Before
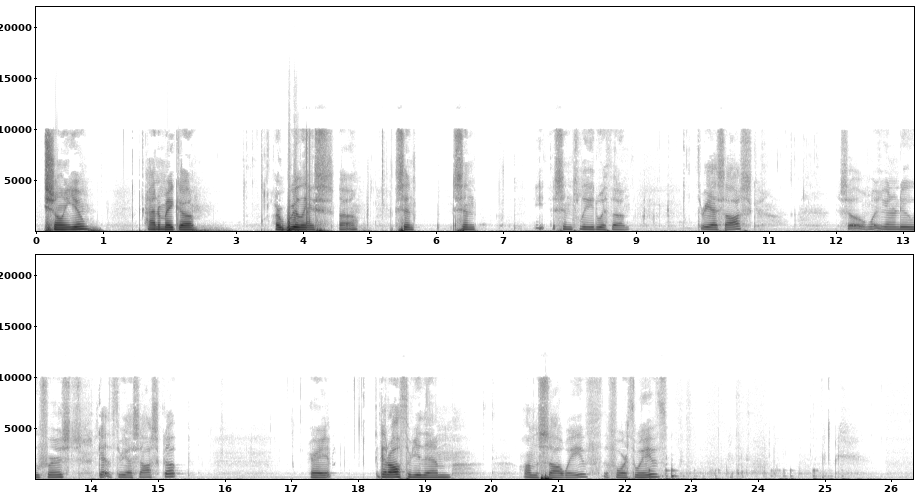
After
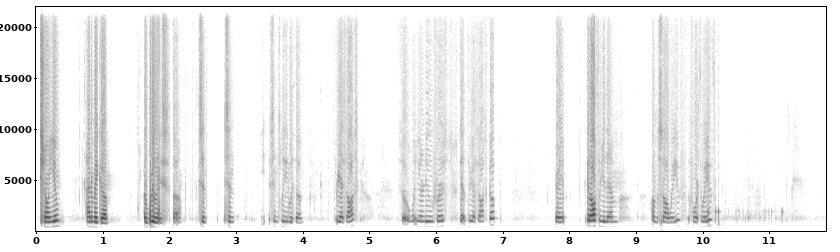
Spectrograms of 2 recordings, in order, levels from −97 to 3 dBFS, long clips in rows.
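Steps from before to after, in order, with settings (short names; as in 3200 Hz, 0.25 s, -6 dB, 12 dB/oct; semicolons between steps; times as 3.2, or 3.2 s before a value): switching dead time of 0.095 ms; elliptic high-pass 480 Hz, stop band 60 dB; wide varispeed 2.22×; gain -5 dB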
